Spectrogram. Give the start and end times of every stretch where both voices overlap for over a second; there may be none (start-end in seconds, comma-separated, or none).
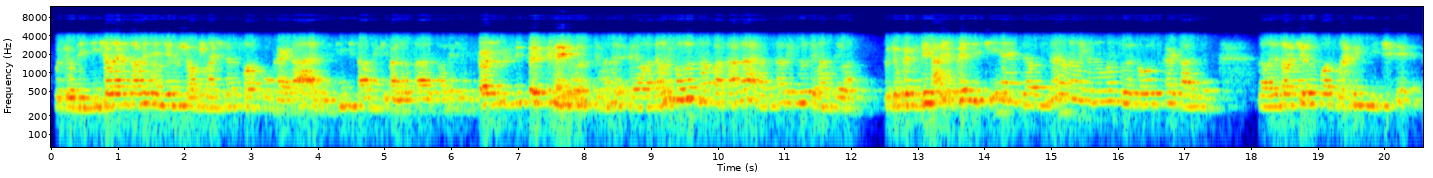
none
